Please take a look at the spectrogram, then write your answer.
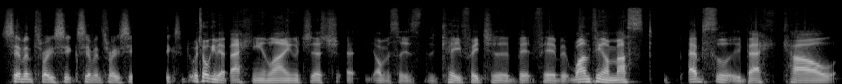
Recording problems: audio freezing; at 1.5 s

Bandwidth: 14.5 kHz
